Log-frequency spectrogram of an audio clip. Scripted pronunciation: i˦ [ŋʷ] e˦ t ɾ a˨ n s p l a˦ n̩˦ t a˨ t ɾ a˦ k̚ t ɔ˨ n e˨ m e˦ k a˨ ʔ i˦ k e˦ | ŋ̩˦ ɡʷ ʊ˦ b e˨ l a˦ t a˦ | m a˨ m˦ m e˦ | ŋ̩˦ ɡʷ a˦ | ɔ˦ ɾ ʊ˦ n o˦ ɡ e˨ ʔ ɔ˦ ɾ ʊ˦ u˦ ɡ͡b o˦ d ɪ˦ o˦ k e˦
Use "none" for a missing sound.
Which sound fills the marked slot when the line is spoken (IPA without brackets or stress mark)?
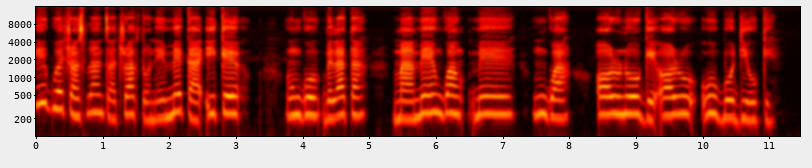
ɡʷ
